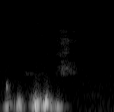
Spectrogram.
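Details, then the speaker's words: Child naturally asleep in the pre-op area after a prior adenotonsillectomy: brief harsh, low-pitched noisy breath, stridor suggesting a laryngeal problem. "is having some kind of a laryngeal problem so it is kids like this and what the parents come out with is just tip of the iceberg"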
